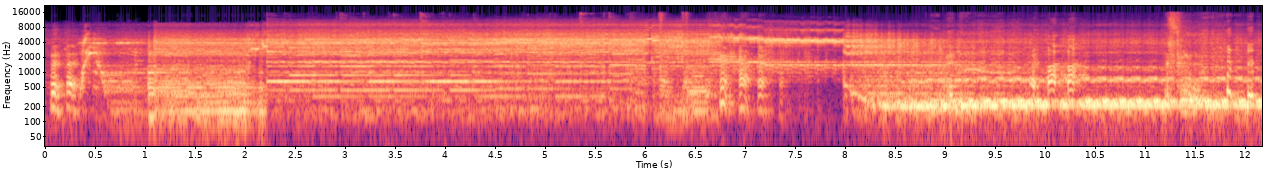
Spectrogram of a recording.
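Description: Electric guitar run through a Korg Kaoss Pad effects unit, worked from a touchscreen in the guitar body, giving layered, sustained, spacey synthetic tones. Near eight seconds the sound cuts out briefly and a lower steady drone takes over.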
